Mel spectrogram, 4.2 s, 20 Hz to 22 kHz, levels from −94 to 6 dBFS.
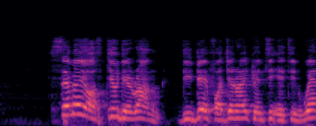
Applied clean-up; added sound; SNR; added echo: none; none; none; reverberation time 0.2 s.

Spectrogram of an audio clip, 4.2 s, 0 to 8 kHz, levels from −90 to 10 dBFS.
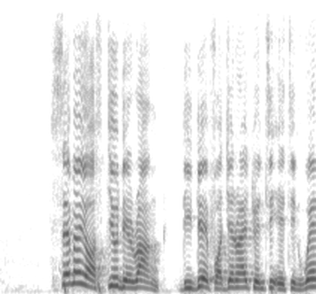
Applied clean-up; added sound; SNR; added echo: none; none; none; none.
